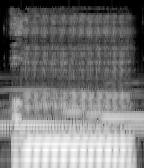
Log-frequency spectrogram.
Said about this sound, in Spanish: permaneció el bostezo solitario y levitante, a modo de ente autónomo, acompañado por un sonido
